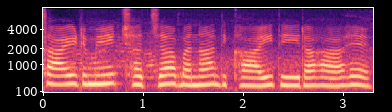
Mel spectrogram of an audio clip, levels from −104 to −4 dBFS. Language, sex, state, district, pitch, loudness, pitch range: Hindi, female, Uttar Pradesh, Lucknow, 265 Hz, -13 LUFS, 250-285 Hz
